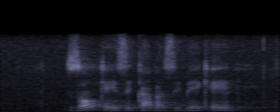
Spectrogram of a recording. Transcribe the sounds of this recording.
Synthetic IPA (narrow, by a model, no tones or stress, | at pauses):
zɔŋkʼɛiziɡ̥ʱaɓaziɓɛkʼɛːlɛ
